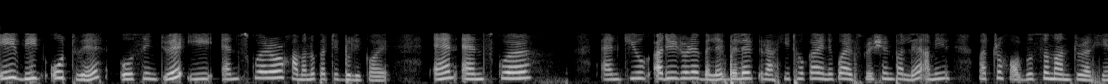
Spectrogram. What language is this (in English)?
Assamese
